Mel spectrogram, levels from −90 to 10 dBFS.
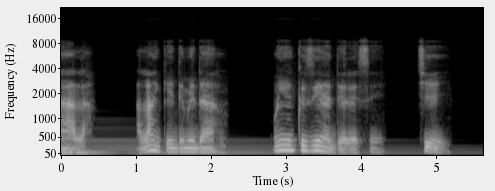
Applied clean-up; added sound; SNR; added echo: none; Bowed string instrument; 15 dB; none.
